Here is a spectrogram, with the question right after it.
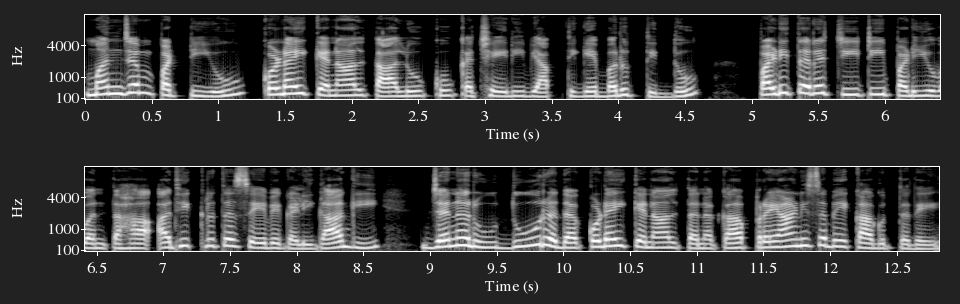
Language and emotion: Kannada, neutral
